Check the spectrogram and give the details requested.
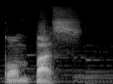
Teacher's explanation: pas es la sílaba tónica está en último lugar es aguda y además cómo acaban s le ponemos tilde en la estas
